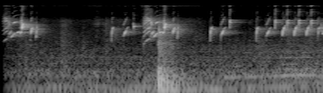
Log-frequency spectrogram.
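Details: European goldfinch, chardonneret major type, tagged to Algeria, singing bright liquid twitters: clusters of fast rising and falling whistled notes high in pitch, in bursts separated by short pauses, with a faint low hum behind.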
